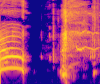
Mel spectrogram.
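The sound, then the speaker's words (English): A sharp, crackly crunch of someone biting into an Oreo cookie, followed by brief chewing noises, with a sustained hummed vocal tone before it and a short voiced sound after. “I'm going to finish this Oreo and then we can get back to talking about this amazing book. Okay. Crunch.”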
